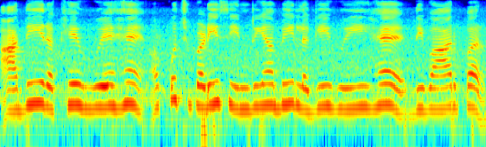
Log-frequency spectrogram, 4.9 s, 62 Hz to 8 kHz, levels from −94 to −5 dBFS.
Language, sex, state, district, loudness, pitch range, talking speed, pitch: Hindi, female, Uttar Pradesh, Muzaffarnagar, -23 LUFS, 225-250 Hz, 185 wpm, 235 Hz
